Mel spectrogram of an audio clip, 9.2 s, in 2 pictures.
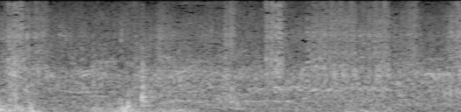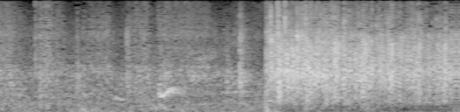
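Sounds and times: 
applause after a minute of silence: 7.3s - 9.2s.

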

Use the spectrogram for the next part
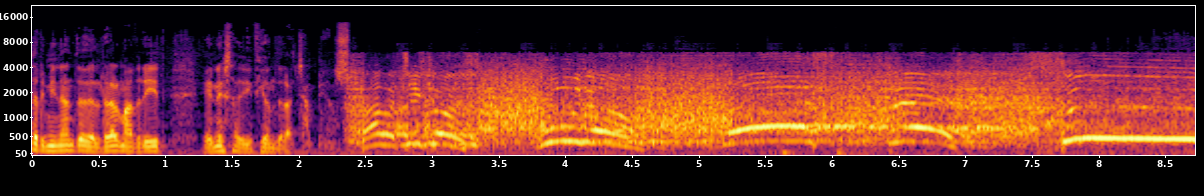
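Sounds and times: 
speech: 0.0s - 4.8s
Bernabéu stadium crowd chanting: 2.4s - 8.0s.

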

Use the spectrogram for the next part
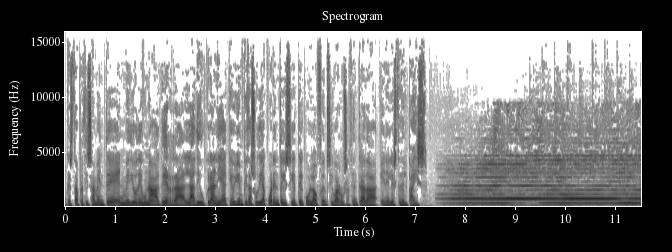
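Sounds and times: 
speech: 0.0s - 7.6s
air raid alarm siren in Dnipro: 7.4s - 11.5s.

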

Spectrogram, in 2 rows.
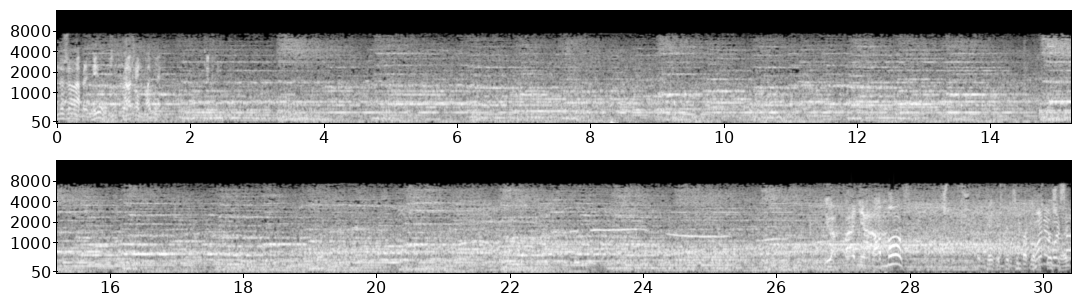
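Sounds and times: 
national anthem played in a stadium: 0.0s - 30.4s
speech: 0.1s - 2.7s, 27.7s - 28.2s, 29.6s - 30.4s
stadium crowd roar: 4.4s - 30.4s.

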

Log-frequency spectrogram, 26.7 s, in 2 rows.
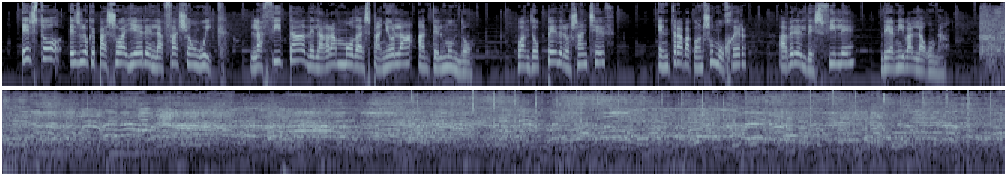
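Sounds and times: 
speech: 0.2s - 12.8s
crowd booing: 13.0s - 26.7s.

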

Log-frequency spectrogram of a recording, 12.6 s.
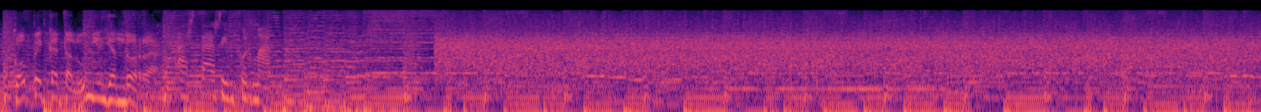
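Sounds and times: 
speech: 0.2s - 3.1s
applause in the Assemblea de Madrid: 4.3s - 12.6s.

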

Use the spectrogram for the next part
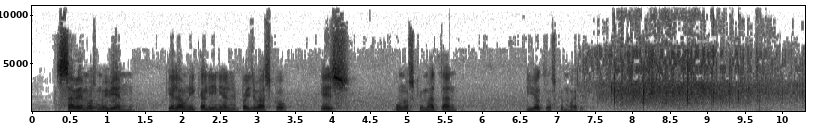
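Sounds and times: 
speech: 0.3s - 5.8s, 6.6s - 7.6s
faint applause in a hall after a speech by José María Aznar: 7.4s - 10.3s.

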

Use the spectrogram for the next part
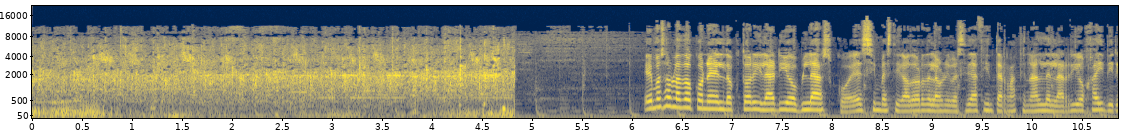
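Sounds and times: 
neighbours applauding: 0.0s - 4.8s
speech: 6.2s - 10.8s.

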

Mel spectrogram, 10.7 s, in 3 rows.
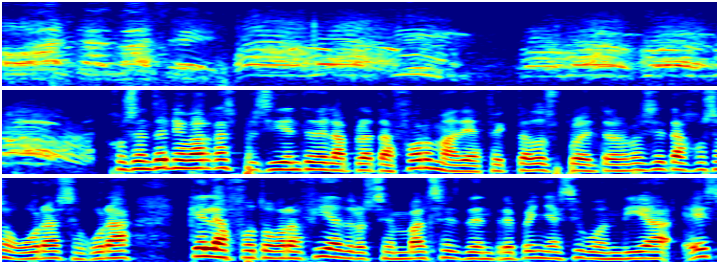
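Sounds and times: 
crowd of protesters shouting chants: 0.0s - 4.0s
speech: 4.1s - 10.7s.

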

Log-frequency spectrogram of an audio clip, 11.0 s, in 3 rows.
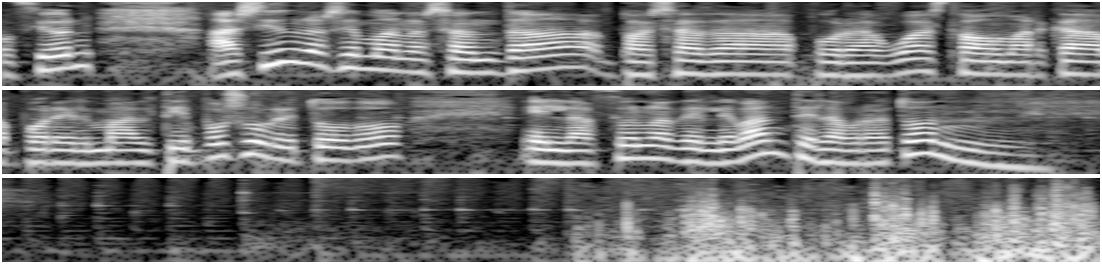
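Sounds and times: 
speech: 0.0s - 7.4s
wind gusts over 80 km per hour on the Levante coast: 9.2s - 10.9s.

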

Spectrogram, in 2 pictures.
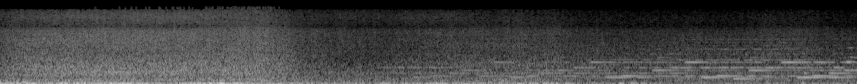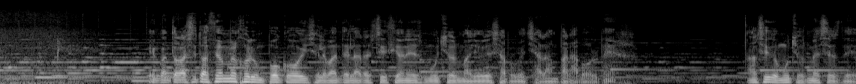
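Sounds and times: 
Mediterranean sea waves: 0.0s - 10.3s
speech: 10.2s - 15.0s, 16.0s - 17.1s.

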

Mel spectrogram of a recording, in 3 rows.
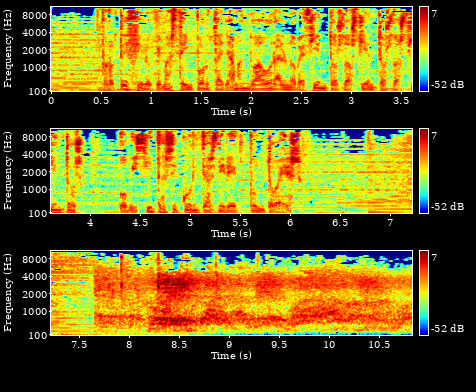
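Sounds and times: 
speech: 0.5s - 6.9s
Sevilla football fans cheering at the Ramón Sánchez Pizjuán stadium: 7.7s - 10.8s.

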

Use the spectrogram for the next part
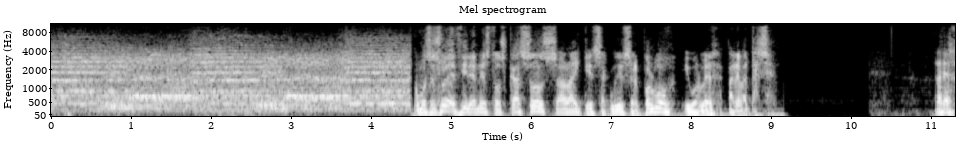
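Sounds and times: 
fans chanting in arena: 0.0s - 4.5s
speech: 4.6s - 9.1s, 11.0s - 11.2s.

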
